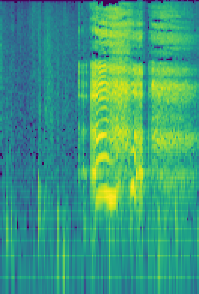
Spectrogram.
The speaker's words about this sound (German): war das etwa ein Gähnen? Hey, zum Schlafen haben wir heute keine Zeit.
